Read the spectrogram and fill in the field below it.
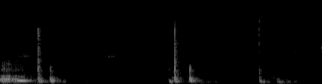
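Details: Short bursts of a person talking indoors, separated by silent pauses, with no animal sounds.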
